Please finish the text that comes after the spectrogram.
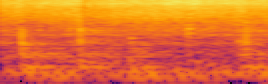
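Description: Tomatoes sauté in a pan for sundakkai vathal kuzhambu, giving a loud, steady sizzle close by with a few soft stirring strokes and no speech.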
